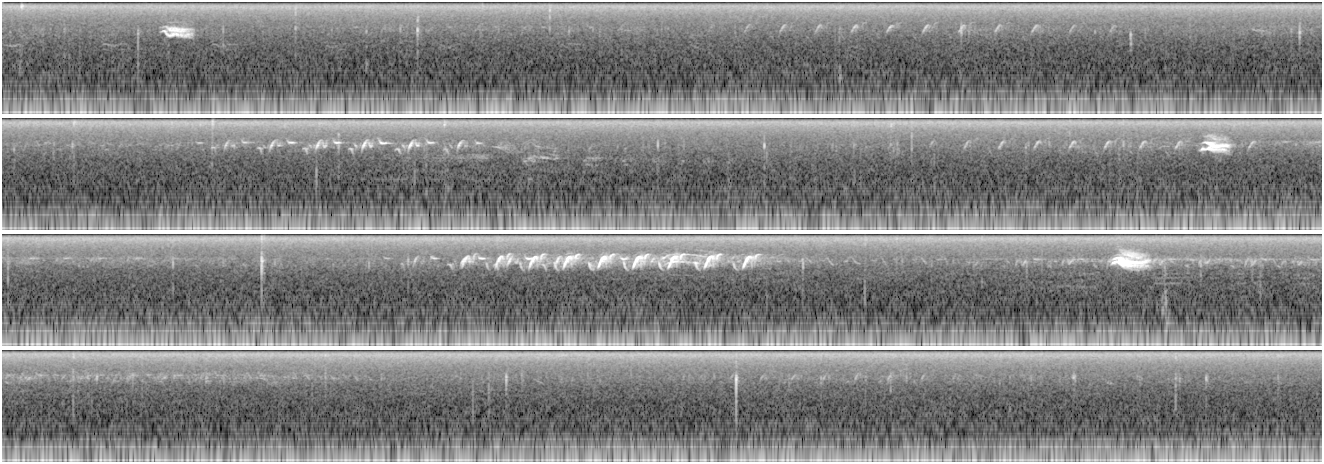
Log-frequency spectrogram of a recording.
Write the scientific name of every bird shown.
Chlorodrepanis virens, Pternistis erckelii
